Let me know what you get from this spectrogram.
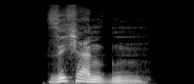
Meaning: inflection of sichernd: 1. strong genitive masculine/neuter singular 2. weak/mixed genitive/dative all-gender singular 3. strong/weak/mixed accusative masculine singular 4. strong dative plural
- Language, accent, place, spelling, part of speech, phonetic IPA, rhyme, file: German, Germany, Berlin, sichernden, adjective, [ˈzɪçɐndn̩], -ɪçɐndn̩, De-sichernden.ogg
